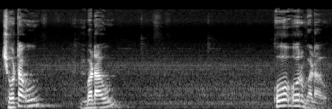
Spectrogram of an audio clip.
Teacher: इन चारों को आप बोलोगे तो होठों की शेप एक गोल सर्किल के रूप में हो जाएगी · जिन स्वरों को बोलने में होठ गोलाकार हो जाए उनको व्रतमुखी बोलते हैं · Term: वृत मुखी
